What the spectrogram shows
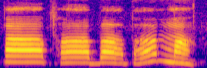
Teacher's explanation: हमारे दोनों जो लिप्स हैं वो एक दूसरे पे छूते हैं, देखो बोल के देखिए, प फ ब भ म, बिना छुए आप बोल ही नहीं पाएंगे इसको, ठीक है। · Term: ओष्ठ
